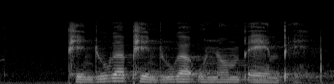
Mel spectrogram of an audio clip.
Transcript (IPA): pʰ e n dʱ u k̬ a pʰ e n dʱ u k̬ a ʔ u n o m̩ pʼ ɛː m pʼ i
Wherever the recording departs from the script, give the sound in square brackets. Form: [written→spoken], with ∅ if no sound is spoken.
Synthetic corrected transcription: pʰ e n dʱ u k̬ a pʰ e n dʱ u k̬ a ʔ u n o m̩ pʼ ɛː m pʼ [i→ɛ]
